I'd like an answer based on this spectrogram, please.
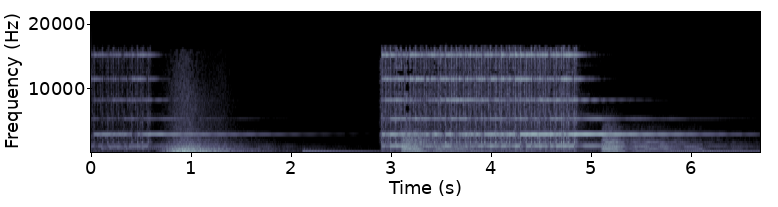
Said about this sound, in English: It was quite late in the afternoon, almost 5 o'clock, when the telephone rang.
